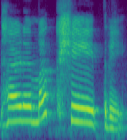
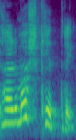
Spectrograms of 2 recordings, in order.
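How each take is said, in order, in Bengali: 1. k ধ্বনির পরে একটি s ধ্বনি আসে। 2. k ধ্বনির আগে একটি s ধ্বনি আসে। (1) "কি বলতে হবে?" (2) "শটা আগে নিয়ে আসে কেন?"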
